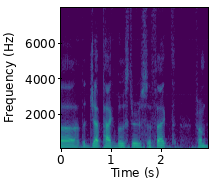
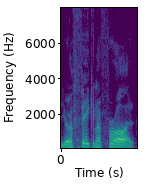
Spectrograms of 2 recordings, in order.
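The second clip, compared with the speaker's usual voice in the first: Livia Soprano voice; 5 semitones higher, 6 dB louder than usual. Retold or imitated. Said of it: "I spoke like Livia Soprano".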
